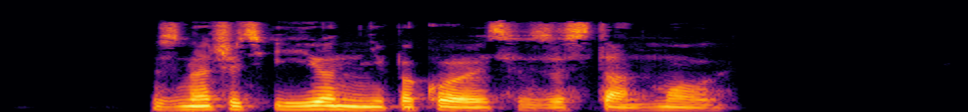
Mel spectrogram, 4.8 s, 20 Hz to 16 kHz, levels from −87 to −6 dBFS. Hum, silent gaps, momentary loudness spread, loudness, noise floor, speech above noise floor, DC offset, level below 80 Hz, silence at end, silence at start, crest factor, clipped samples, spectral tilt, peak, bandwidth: none; none; 11 LU; -17 LUFS; -89 dBFS; 73 dB; under 0.1%; -50 dBFS; 1.25 s; 0.75 s; 16 dB; under 0.1%; -5 dB/octave; -2 dBFS; 8.4 kHz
